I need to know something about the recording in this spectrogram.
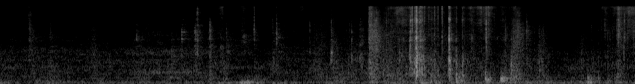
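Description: Scattered soft clicks, knocks and rustles of a handheld phone being moved and handled, with a cluster of louder knocks about four seconds in.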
